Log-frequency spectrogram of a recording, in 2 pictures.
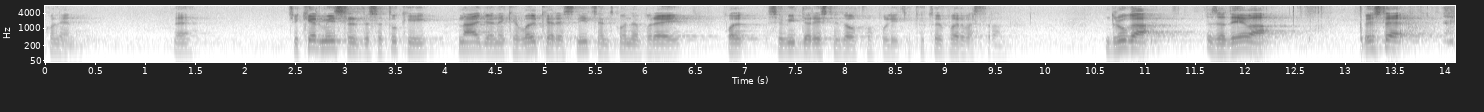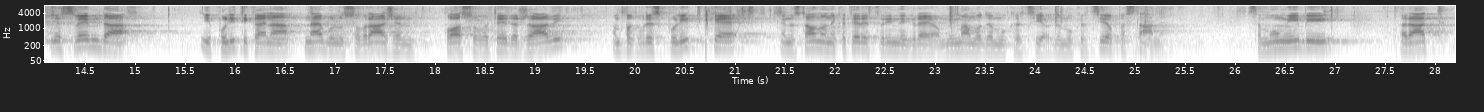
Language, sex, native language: Slovenian, male, Slovenian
